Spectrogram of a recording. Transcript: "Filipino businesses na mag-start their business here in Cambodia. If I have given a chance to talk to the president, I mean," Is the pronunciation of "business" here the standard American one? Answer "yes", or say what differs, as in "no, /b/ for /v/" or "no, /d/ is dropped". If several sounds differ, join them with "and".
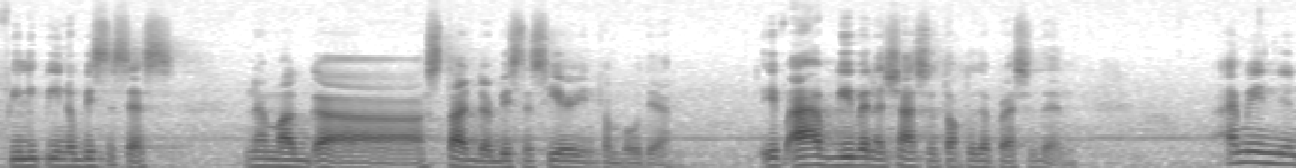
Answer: no, /s/ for /z/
